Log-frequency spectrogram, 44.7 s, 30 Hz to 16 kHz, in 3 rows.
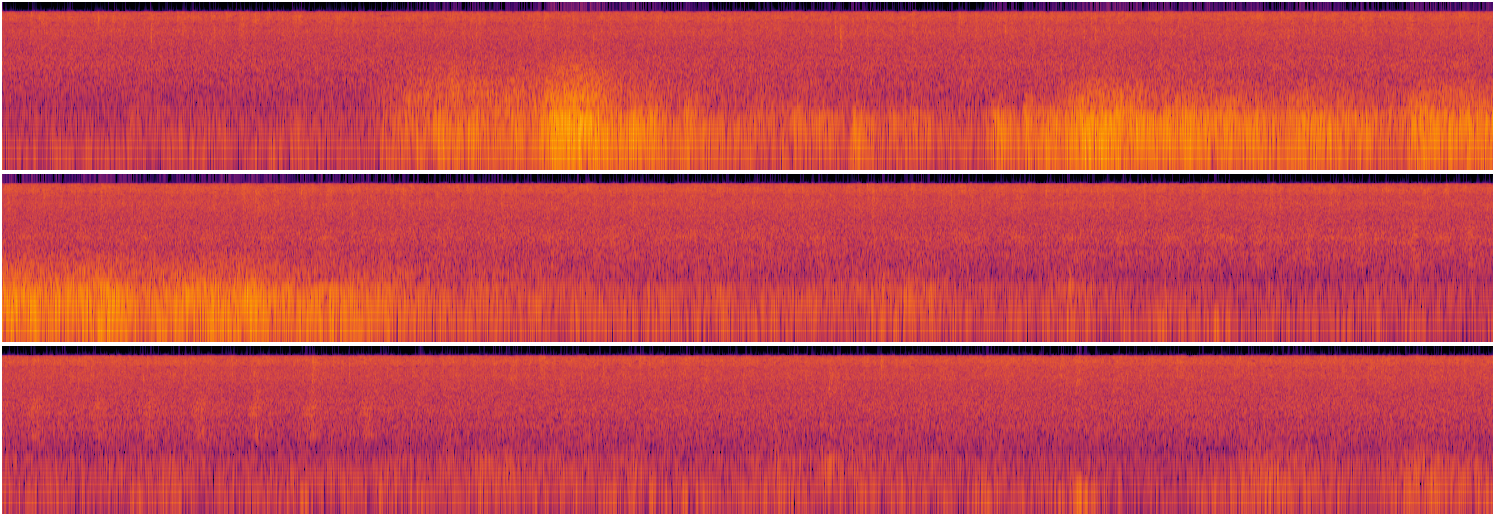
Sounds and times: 0.0s Rain 44.7s
3.8s Thunder 33.6s
27.0s frog 33.6s

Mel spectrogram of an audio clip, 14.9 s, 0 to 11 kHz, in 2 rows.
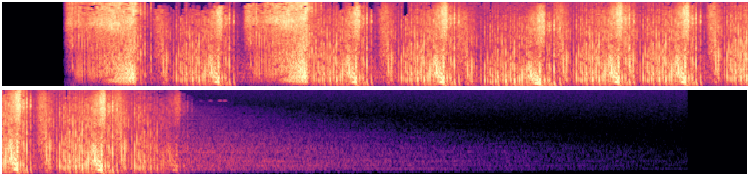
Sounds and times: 0.7s Crunchy footsteps in fresh snow 9.2s

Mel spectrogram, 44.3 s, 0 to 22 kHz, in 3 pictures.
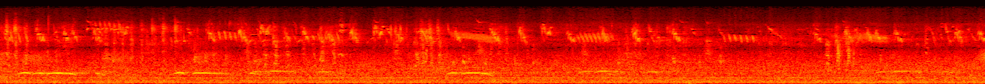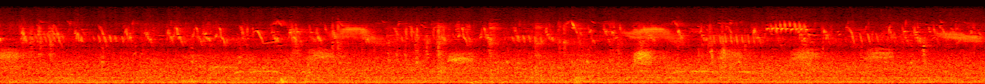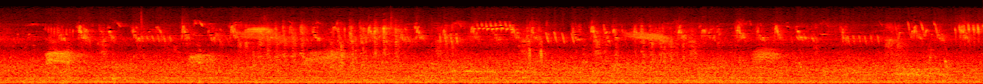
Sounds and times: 0.0s collared doves 29.1s
0.0s greenfinches 44.2s
14.6s hooded crows 15.8s
17.5s hooded crows 20.0s
21.0s hooded crows 22.4s
24.2s hooded crows 28.6s
30.2s hooded crows 31.2s
32.0s collared doves 44.2s
32.4s hooded crows 33.0s
40.8s hooded crows 41.5s

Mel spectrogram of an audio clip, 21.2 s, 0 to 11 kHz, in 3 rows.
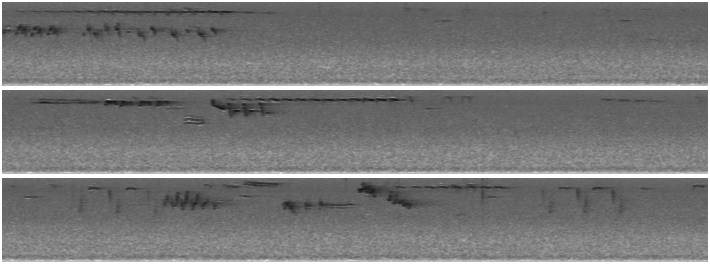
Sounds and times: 0.0s birds singing 2.6s
0.0s wind on trees 21.1s
7.4s birds singing 11.5s
14.4s birds singing 21.1s

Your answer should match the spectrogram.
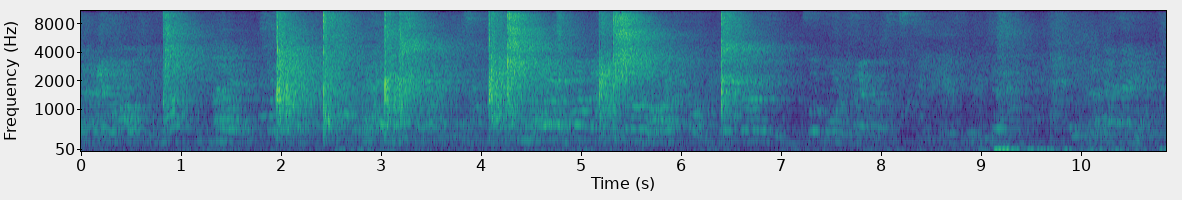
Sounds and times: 0.0s Volleyball Game 7.3s

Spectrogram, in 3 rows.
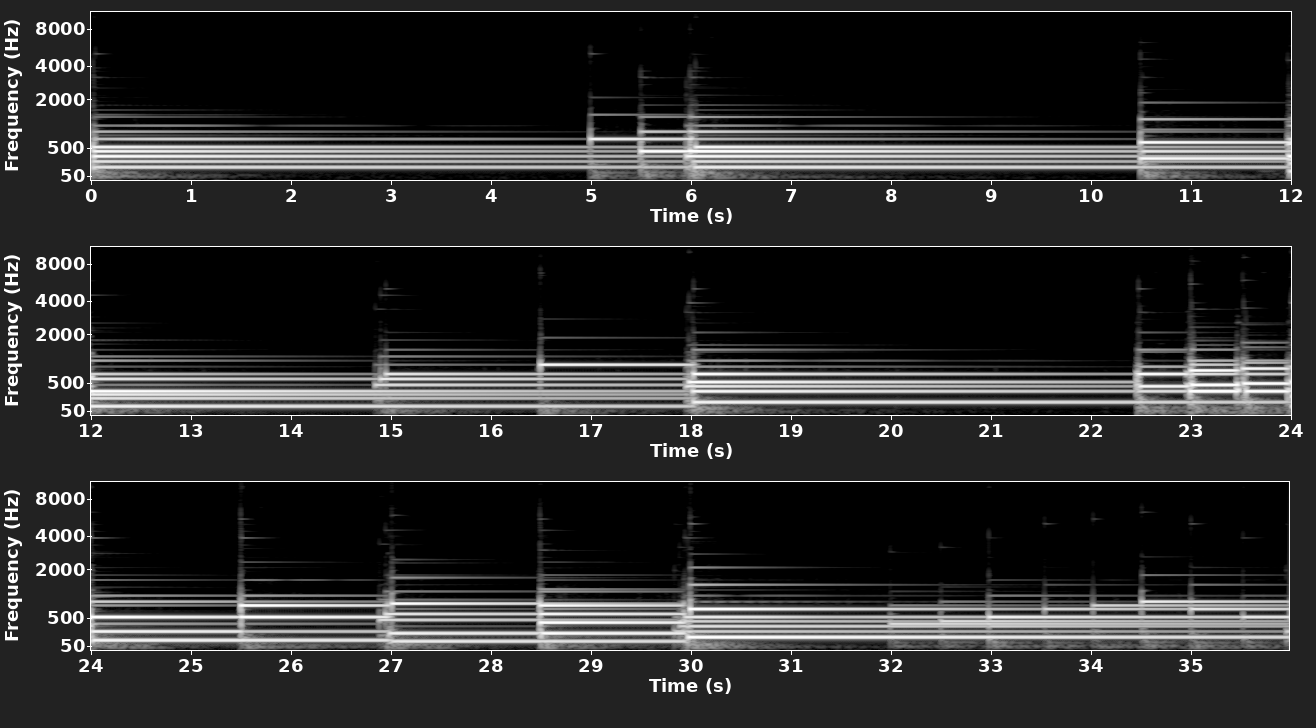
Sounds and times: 0.0s Rhodes 35.9s

